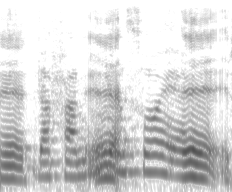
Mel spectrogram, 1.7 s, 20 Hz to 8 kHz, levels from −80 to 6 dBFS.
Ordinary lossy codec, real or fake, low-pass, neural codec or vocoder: none; fake; 7.2 kHz; codec, 16 kHz, 8 kbps, FreqCodec, larger model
